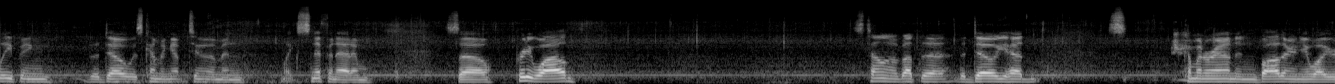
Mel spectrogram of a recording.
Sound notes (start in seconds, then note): 9.6 dough sizzling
